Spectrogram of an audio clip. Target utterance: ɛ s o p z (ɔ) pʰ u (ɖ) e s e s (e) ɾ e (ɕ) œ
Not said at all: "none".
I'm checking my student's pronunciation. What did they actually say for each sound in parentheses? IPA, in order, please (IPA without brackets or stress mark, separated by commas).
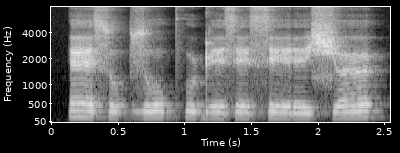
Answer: o, ɖ, e, ɕ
